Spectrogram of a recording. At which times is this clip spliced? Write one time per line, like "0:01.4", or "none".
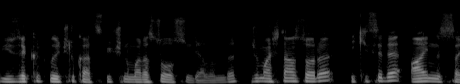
0:01.0
0:02.5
